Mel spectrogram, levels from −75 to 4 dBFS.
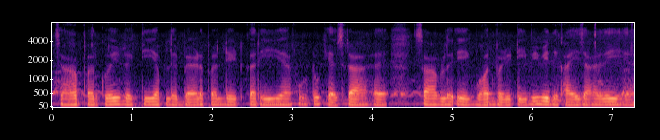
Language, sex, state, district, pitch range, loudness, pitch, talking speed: Hindi, male, Chandigarh, Chandigarh, 100-110 Hz, -18 LUFS, 105 Hz, 205 wpm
